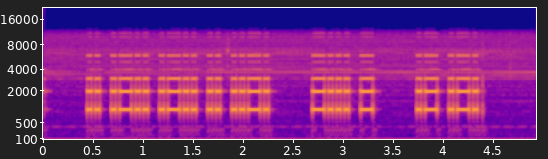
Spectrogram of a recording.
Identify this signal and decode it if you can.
Morse code, heard as a keyed tone, about 29 wpm, 1000 Hz. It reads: ILLIF BT AR
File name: mrx / malta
